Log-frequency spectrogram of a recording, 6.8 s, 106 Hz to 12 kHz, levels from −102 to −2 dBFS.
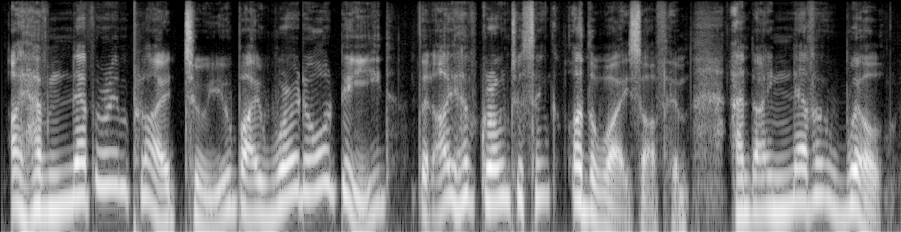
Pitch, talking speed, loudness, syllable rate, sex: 175 Hz, 205 wpm, -19 LUFS, 5.0 syllables/s, male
